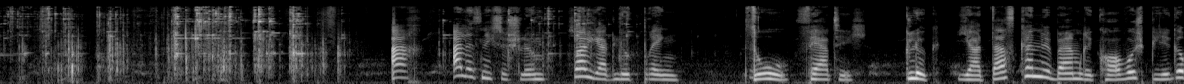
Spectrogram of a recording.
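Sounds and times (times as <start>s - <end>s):
broken glass shards clinking and scraping as they are gathered up: 0.0s - 7.2s
speech: 4.7s - 6.9s, 7.6s - 11.8s.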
